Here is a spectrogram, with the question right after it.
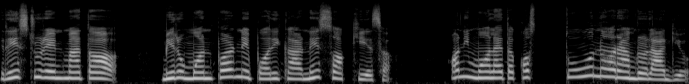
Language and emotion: Nepali, sad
